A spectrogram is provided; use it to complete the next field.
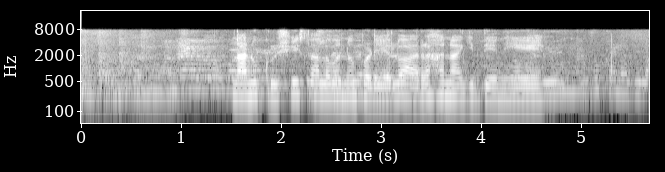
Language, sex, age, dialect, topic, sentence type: Kannada, female, 18-24, Mysore Kannada, banking, question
